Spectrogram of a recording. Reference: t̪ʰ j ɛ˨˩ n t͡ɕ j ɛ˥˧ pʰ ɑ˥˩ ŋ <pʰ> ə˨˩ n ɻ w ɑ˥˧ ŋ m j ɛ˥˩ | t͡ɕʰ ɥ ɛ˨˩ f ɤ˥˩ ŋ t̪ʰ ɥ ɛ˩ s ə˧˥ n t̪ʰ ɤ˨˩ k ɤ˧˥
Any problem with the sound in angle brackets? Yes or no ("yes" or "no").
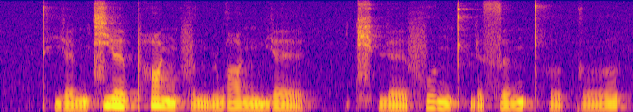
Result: yes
